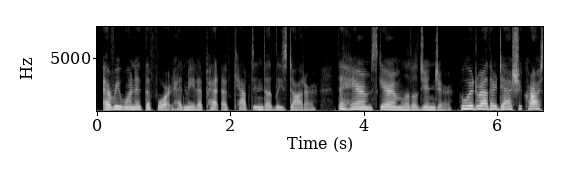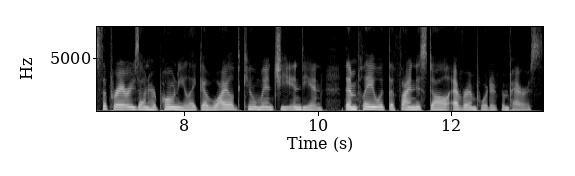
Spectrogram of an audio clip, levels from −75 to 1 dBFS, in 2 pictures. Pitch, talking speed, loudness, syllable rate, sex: 210 Hz, 185 wpm, -20 LUFS, 5.2 syllables/s, female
